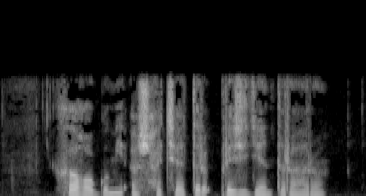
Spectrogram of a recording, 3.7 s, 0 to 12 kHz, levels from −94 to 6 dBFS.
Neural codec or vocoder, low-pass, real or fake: none; 7.2 kHz; real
